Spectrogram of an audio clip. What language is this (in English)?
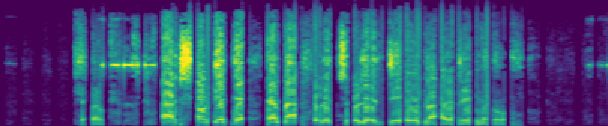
Bangla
